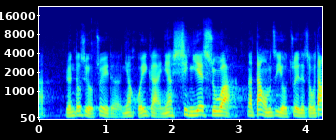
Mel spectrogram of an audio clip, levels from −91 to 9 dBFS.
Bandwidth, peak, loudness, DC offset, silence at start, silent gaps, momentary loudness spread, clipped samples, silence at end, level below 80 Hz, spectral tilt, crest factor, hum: 13 kHz; -6 dBFS; -27 LUFS; under 0.1%; 0 s; none; 10 LU; under 0.1%; 0 s; -78 dBFS; -5 dB/octave; 20 dB; none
